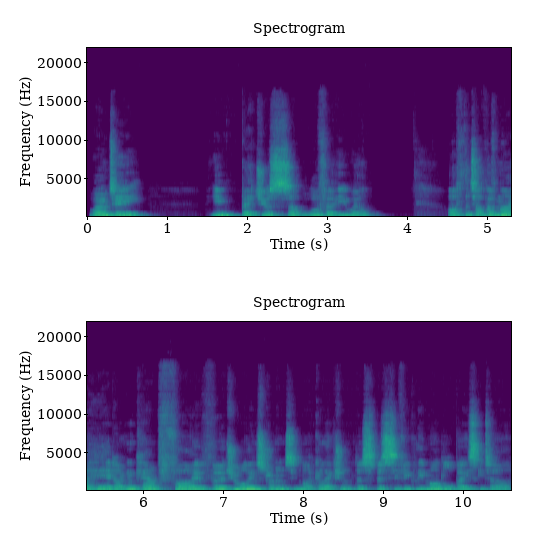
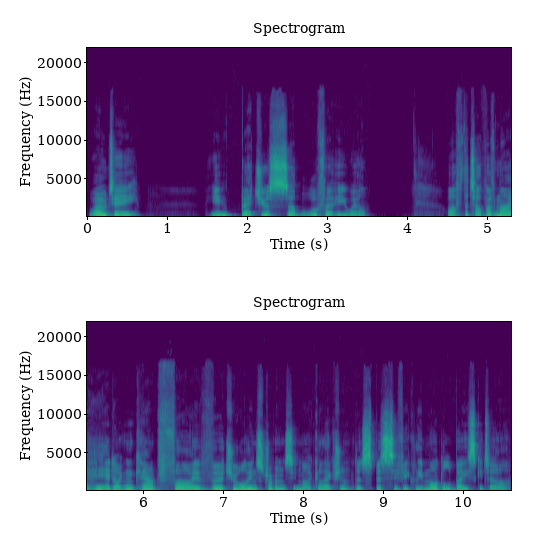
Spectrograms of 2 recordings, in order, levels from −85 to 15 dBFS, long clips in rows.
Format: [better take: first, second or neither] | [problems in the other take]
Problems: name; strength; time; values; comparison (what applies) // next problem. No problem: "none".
second | off-mic speech; far // room echo; very slight; dies away in 0.3 s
